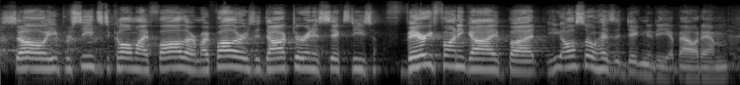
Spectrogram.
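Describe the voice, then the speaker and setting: A young man doing a stand-up comedy set on stage, telling a story with animated delivery and deadpan asides. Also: sits high, fairly quick, hardly any pauses, a little hiss or hum. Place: comedy stage before a live audience. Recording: live show with loud audience laughter.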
